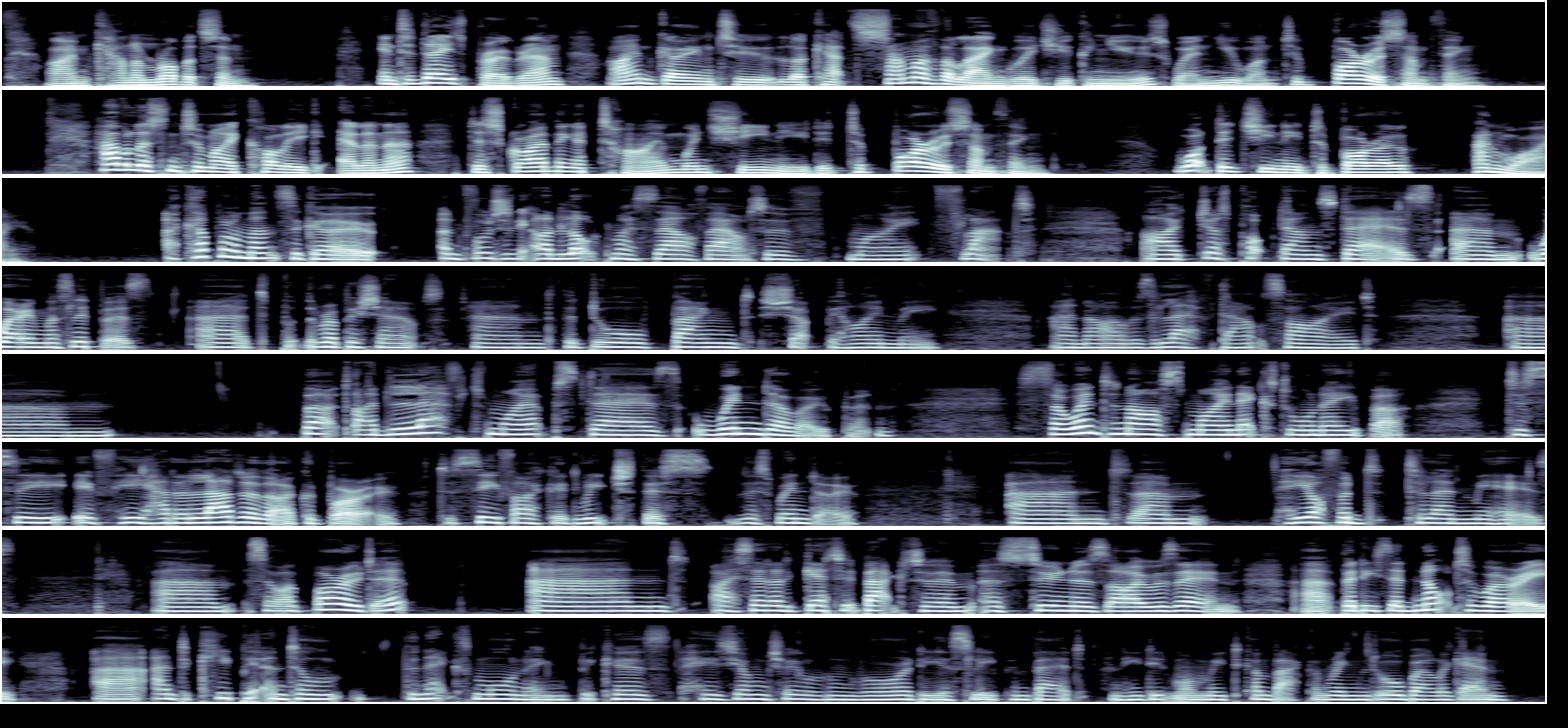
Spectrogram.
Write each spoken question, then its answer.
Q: What did she need to borrow and why?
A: What was it? It was a ladder.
